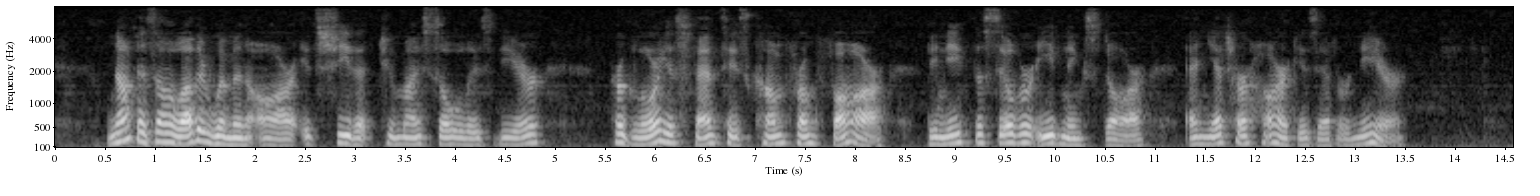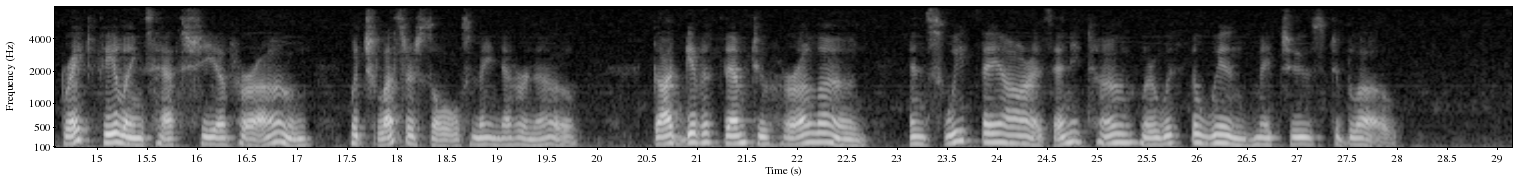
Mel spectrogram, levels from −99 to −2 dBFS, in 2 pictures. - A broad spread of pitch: No, average, 4.1 semitones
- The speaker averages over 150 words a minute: No, slow, 135 wpm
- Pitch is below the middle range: No, medium, 150 Hz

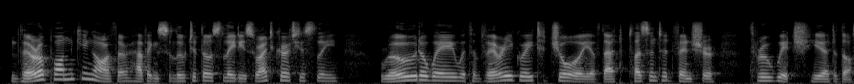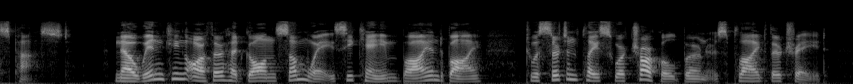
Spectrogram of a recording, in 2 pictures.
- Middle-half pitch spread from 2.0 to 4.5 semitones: No, average, 5.1 semitones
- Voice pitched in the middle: Yes, medium, 160 Hz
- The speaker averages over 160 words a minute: Yes, average, 170 wpm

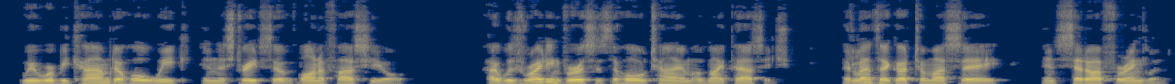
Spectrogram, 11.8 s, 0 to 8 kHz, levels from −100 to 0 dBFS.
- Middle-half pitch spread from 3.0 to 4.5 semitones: No, narrow, 2.4 semitones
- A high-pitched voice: No, low, 130 Hz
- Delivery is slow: No, average, 165 wpm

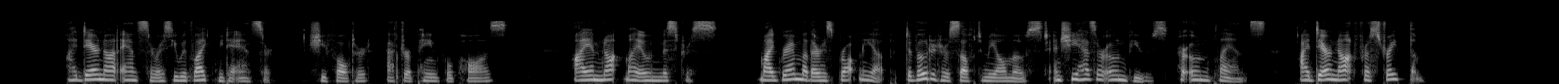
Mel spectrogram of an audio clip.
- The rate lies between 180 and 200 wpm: Yes, average, 185 wpm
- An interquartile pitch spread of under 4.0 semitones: No, average, 4.5 semitones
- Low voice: No, high, 190 Hz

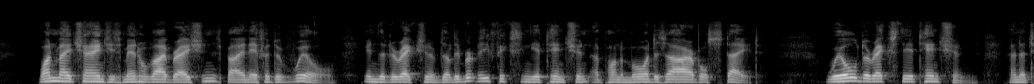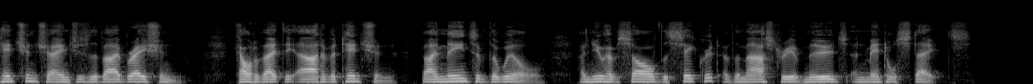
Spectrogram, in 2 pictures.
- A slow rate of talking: No, average, 165 wpm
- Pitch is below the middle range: Yes, low, 120 Hz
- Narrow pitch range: Yes, narrow, 2.1 semitones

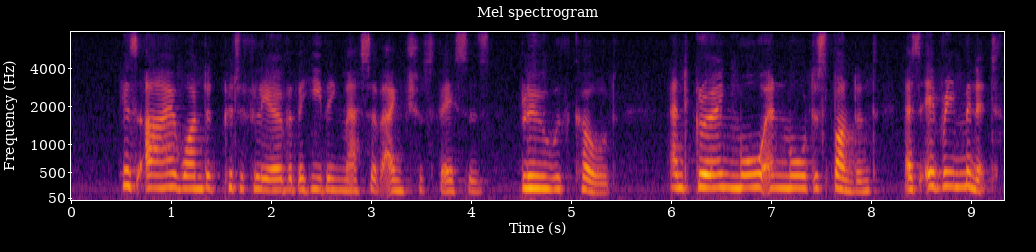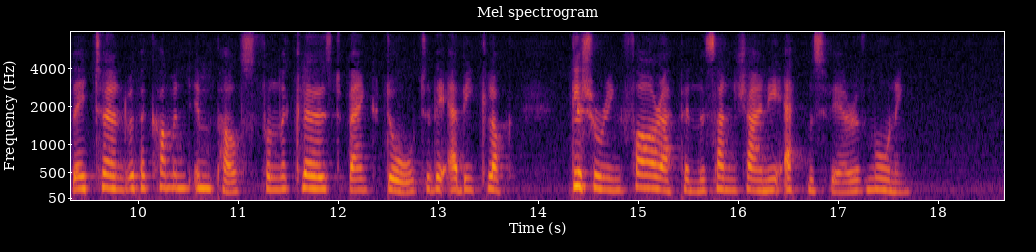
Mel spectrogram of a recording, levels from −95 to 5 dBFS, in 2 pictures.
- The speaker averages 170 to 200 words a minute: No, average, 150 wpm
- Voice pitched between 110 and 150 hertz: No, high, 210 Hz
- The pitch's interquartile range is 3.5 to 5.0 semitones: No, average, 3.1 semitones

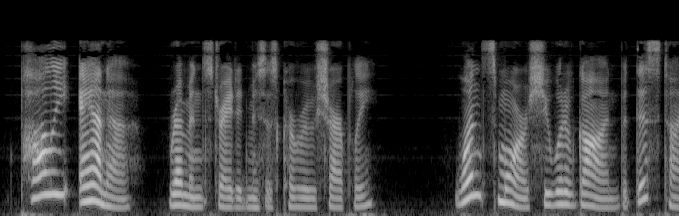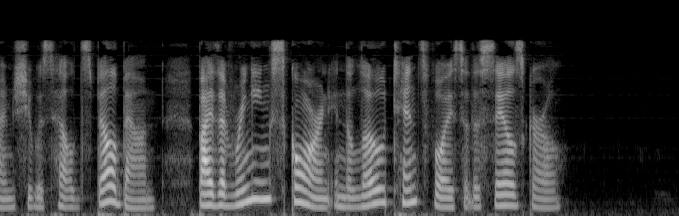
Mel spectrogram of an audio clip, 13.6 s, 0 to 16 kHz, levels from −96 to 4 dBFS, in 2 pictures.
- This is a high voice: No, medium, 180 Hz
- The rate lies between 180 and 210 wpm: No, slow, 135 wpm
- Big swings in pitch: Yes, wide, 6.8 semitones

